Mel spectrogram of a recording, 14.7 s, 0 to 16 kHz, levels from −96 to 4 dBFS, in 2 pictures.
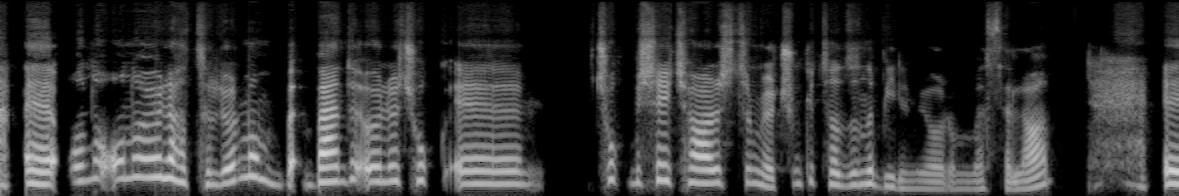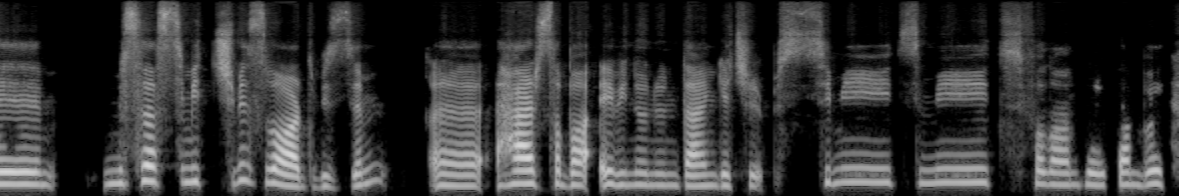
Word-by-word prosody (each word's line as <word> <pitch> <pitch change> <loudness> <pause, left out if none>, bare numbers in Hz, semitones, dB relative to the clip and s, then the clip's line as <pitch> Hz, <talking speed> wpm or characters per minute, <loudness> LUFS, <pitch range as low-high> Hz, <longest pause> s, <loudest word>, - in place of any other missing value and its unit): eee, 230 -2 +6
onu 285 +4 -4
onu 335 +4 0
öyle 355 0 +5
hatırlıyorum 265 +3 0
ama. 360 -6 +1
Be - - +6
bende 275 +6 +5
öyle 280 +2 +1
çok, 295 +1 -5
eee, 235 0 -1 0.4
çok 310 -6 -7
bir 260 - -5
şey 300 +2 +1
çağrıştırmıyor, 250 -6 -1
çünkü 240 +7 -6
tadını 220 -1 -5
bilmiyorum 145 -5 -13
mesela. 155 - -5 0.7
Eee, 230 -1 +5 0.4
mesela 245 +5 +3
simitçimiz 270 +1 -2
vardı 195 -7 +7
bizim, 205 - -6 0.3
eee, 200 -2 0
her 240 +2 +8
sabah 220 -2 +2
evin 220 -2 -1
önünden 205 -2 -2
geçip, 200 -1 -5
"Simit, 260 -1 -7
simit!" 260 +1 -7
falan 225 -2 -2
derken 220 0 -2
böyle 240 +1 +1
240 Hz, 140 wpm, -24 LUFS, 215-265 Hz, 0.7 s, her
